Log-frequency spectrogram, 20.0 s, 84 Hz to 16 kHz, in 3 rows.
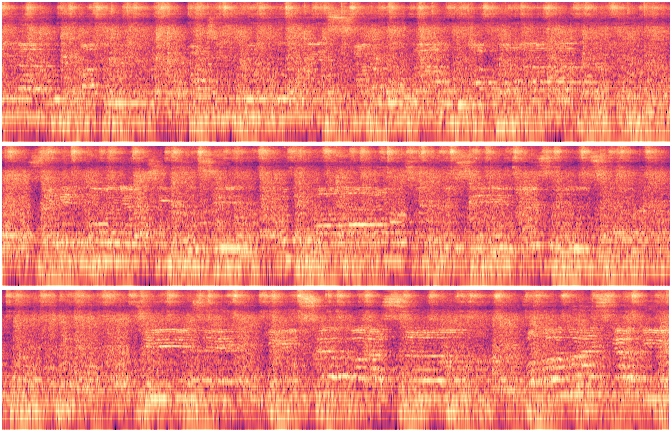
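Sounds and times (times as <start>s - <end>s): bass drum: 0.0s - 20.0s
carnival percussion music: 0.0s - 20.0s.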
